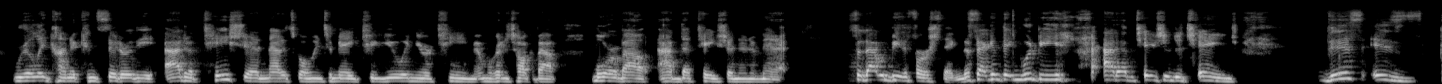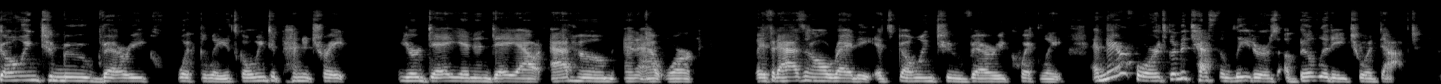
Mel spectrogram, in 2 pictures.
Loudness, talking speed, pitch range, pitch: -19 LUFS, 175 wpm, 140-175 Hz, 155 Hz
